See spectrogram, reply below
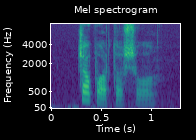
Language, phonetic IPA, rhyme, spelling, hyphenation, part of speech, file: Hungarian, [ˈt͡ʃoportoʃul], -ul, csoportosul, cso‧por‧to‧sul, verb, Hu-csoportosul.ogg
- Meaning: to group (to come together to form a group), gather, assemble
